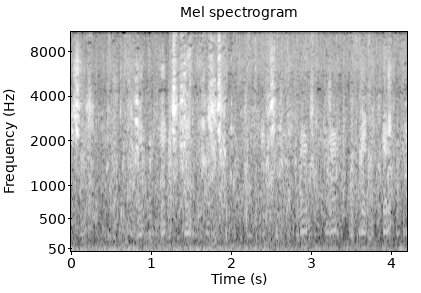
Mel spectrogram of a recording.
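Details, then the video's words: Short, nasal duck quacks come in quick irregular bursts from a flock, some calls standing out sharper above the general chatter. "LISTEN TO THE QUACKING SOUNDS OF DUCKS"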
